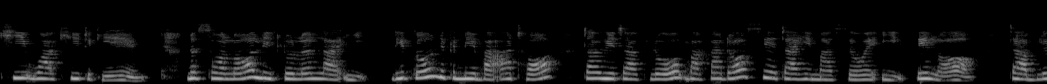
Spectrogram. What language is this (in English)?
Thai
